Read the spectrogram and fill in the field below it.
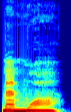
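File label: "memoir", British English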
